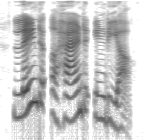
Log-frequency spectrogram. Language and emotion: Marathi, neutral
